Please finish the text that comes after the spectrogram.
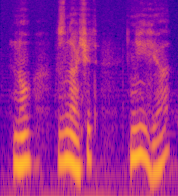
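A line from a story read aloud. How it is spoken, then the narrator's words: Quiet, distraught old woman. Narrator (Russian): Старушка сама не своя тихо сказала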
